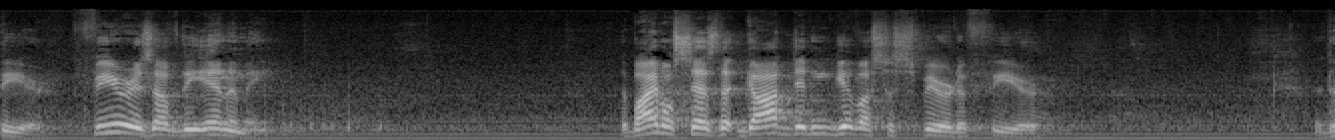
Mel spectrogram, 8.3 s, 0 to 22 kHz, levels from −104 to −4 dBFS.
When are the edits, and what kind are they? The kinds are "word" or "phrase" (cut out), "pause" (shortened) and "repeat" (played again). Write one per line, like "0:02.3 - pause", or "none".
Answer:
none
